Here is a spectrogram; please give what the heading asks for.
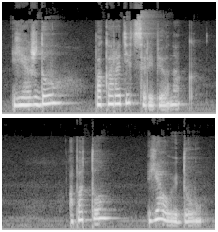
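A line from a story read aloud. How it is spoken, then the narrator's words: Quiet answer. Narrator (Russian): тихо ответила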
